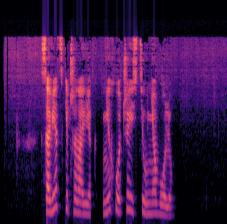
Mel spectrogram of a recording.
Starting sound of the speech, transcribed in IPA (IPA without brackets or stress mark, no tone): s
